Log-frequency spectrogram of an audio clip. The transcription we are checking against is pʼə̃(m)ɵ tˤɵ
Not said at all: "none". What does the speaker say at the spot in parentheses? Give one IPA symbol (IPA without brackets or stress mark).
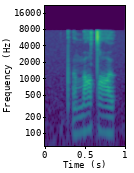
m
